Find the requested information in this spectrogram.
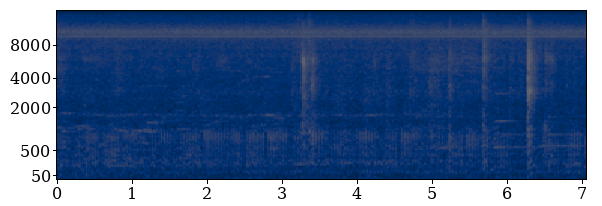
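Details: Steady low rumbling purr from a cat held and cuddling while a foster kitten nuzzles a male kitten's belly, searching for a nipple to nurse; continuous throughout with faint rustling and handling noise.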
